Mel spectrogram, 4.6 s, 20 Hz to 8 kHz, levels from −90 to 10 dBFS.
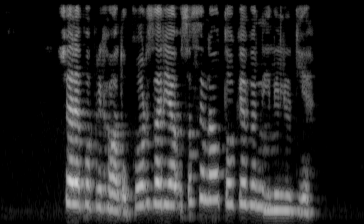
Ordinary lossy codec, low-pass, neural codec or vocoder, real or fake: none; 7.2 kHz; none; real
